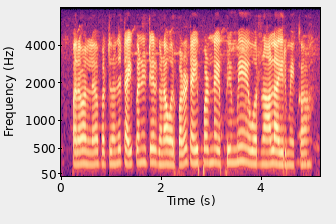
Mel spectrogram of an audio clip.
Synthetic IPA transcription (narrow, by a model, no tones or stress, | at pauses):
pɐɾɐʋaːlːɐpɐɾt̪ːɯʋɐnd̪ɯʈɐɪpːɐɳːɪʈːeːɪɾɯkːɐnːaːɔɾɯpɐɾɐʈɐɪpːɐɳːɐnɐɛpːɐɽɪjmeːɔɾɯnaːlaːjɪɾɯmeːkːaː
